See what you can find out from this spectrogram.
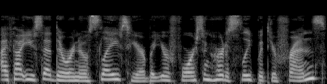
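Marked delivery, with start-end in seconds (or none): none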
